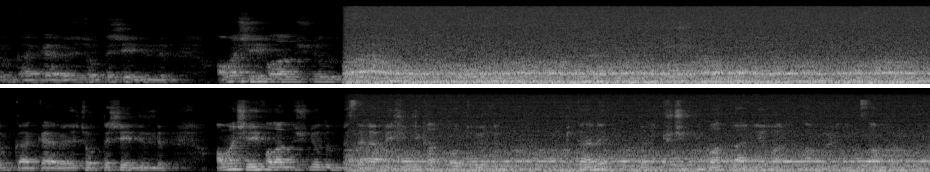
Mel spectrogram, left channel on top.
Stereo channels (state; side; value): normal; both; correlation 0.32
